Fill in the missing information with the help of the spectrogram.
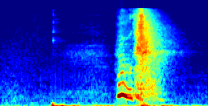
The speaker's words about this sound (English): Sorry, I feel like I'm going to sneeze.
